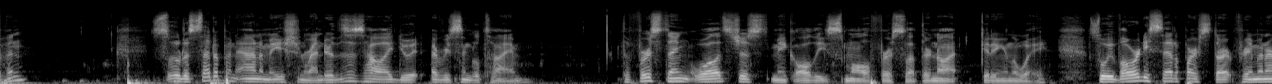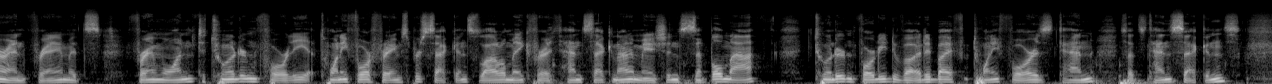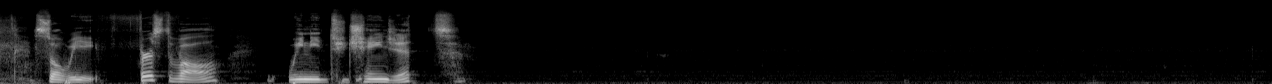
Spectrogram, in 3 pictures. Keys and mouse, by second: 0.0 F11, 7.1-10.2 drag.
